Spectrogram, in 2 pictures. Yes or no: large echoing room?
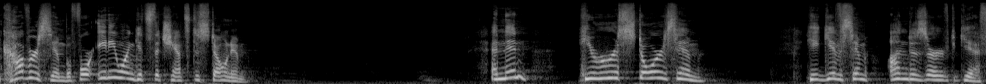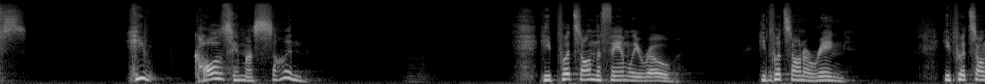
yes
